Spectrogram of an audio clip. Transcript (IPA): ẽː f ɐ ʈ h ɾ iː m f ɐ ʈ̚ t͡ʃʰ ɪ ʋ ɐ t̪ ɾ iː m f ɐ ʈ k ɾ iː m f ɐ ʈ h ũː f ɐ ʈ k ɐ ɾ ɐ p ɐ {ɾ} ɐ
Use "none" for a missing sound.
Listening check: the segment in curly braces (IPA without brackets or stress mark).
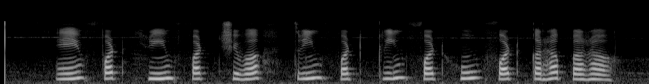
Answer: ɾ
